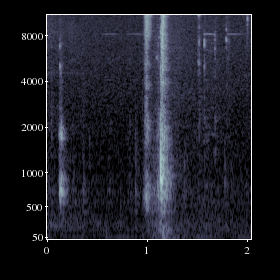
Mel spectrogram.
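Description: Plastic LEGO bricks of the First Order Star Destroyer set 75190 clicking as its hinged side hull panel is swung open by hand: a faint click, then a louder double click about a second in.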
